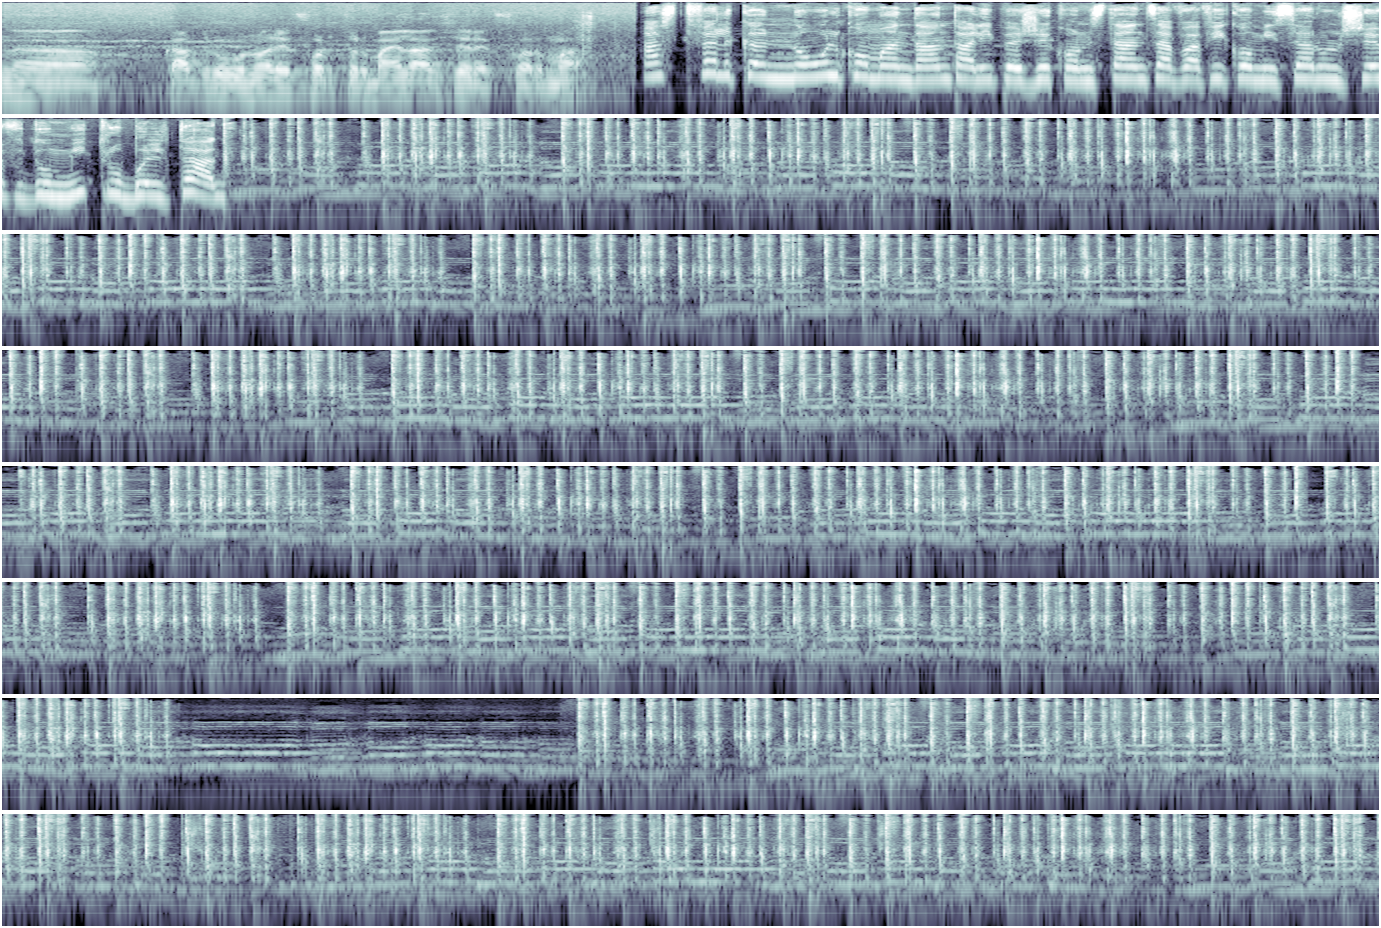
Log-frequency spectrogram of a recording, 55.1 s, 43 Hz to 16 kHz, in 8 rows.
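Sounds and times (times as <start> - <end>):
background music: 3.4 - 55.0
keyboard typing clicks: 8.0 - 42.2, 44.2 - 55.0.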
